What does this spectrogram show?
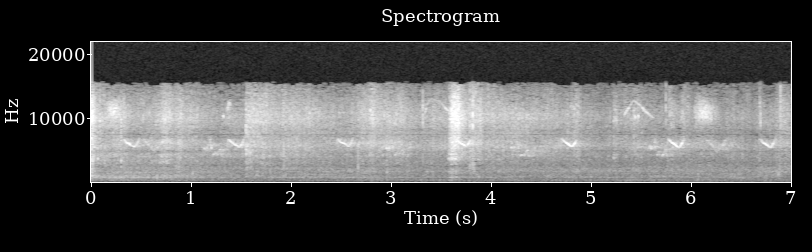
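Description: Faint outdoor ambience: a small bird gives short, repeated chirps about once a second over a steady high hiss. Two sharp clicks break in, the louder one a little past halfway.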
